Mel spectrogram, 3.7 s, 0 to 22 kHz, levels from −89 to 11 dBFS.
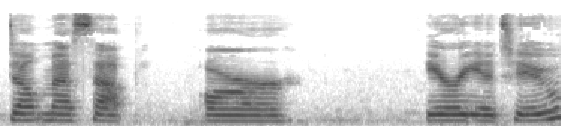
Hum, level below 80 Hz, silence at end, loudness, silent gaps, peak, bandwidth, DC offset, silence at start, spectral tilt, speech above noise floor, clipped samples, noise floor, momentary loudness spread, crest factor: none; -64 dBFS; 0 s; -19 LUFS; none; -2 dBFS; 13.5 kHz; under 0.1%; 0.05 s; -2 dB/octave; 35 dB; under 0.1%; -54 dBFS; 13 LU; 20 dB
